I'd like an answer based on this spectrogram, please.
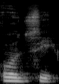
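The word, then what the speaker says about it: oggi: एक नोट लगा कर बात याद रखना, जब दो जी एक साथ आ जाए यानी डबल जी का उच्चारण आई तथा ई से पहले ज की तरह होता है। जैसे ओजी, ओजी यानी आज।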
